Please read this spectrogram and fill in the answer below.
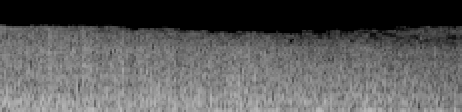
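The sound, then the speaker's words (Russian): Mines and shells found in a conflict zone are detonated at a special range, heard as a loud, steady, dense roar of rumbling noise lasting the whole stretch without a break. “Найденные мины и снаряды вывозят на специальные полигоны и подрывают.”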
